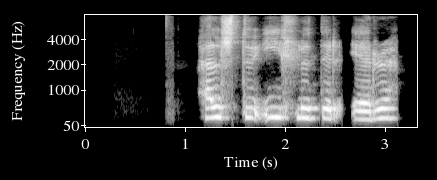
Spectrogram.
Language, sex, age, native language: Icelandic, female, 10, Icelandic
